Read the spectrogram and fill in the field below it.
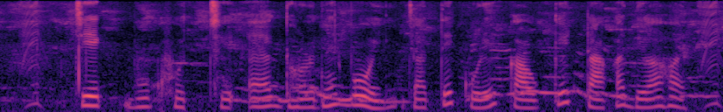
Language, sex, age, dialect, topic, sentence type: Bengali, female, 25-30, Standard Colloquial, banking, statement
